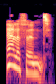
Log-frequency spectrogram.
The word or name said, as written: elephant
